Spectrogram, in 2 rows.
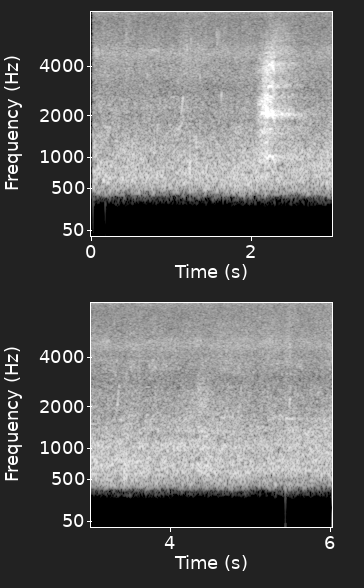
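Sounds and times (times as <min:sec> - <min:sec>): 
background hiss: 0:00.0 - 0:06.0
grey heron harsh squawk: 0:02.1 - 0:02.7.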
